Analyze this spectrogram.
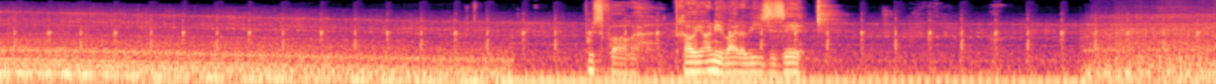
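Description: A truck engine hums low and slowly drops in pitch as the truck eases off.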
